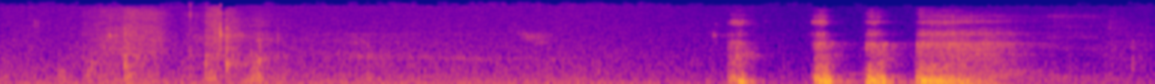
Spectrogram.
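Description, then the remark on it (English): A dog with a bit of a cold sniffs wetly: a couple of soft snuffles, a pause, then four quick, louder congested snorts in a row, with no talking. “Sniffing, he's got a bit of a cold. He'll have to see the vet tomorrow.”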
